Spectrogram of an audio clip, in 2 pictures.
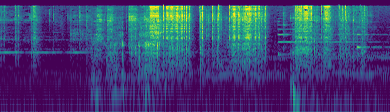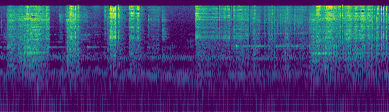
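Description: A wooden silk-weaving loom creaks and clacks in a storehouse in a silk-making village. Faint, continuous rubbing creaks and ratchet-like knocks run throughout, with one sharper knock midway.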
